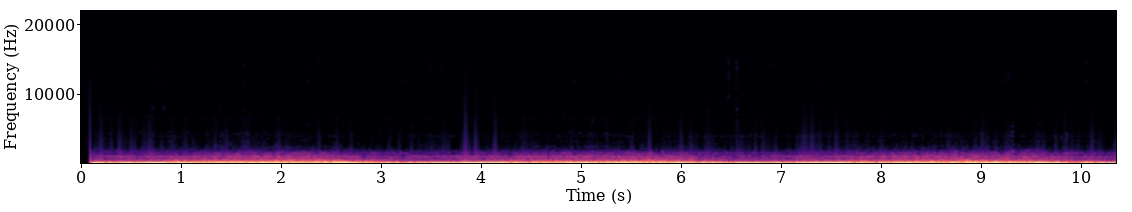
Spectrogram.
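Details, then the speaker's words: 2004 Dodge Durango 5.7L Hemi V8 with a low, lumpy, unsteady rough idle, not only cold but any time in park, not while driving; idle sometimes rises to about 1,500 rpm. "is what my car has been doing at an idle not just on a cold engine but anytime at a park not during driving though sometimes it goes up to the 1,500 rpms"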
